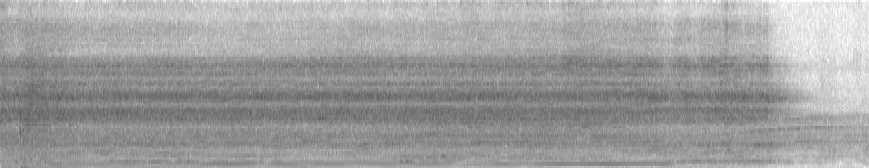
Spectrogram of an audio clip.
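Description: A live rock band's closing chord: electric guitars and bass held ringing with no drumbeat, fading away about five and a half seconds in.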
